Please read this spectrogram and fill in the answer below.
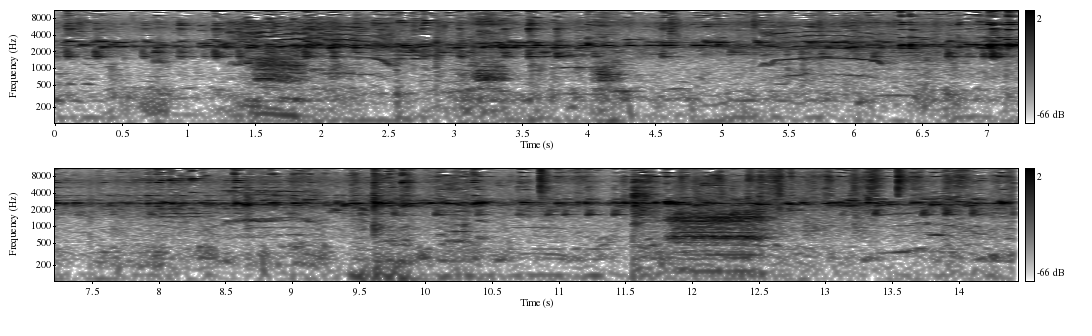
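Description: Goat bleating several times, the loudest bleat coming near the end, over a steady high-pitched tone in the background.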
